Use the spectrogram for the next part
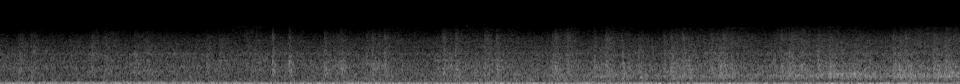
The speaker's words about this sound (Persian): قطار توی جاده کوهستانی در حال حرکته. برف همه جا رو پوشونده.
